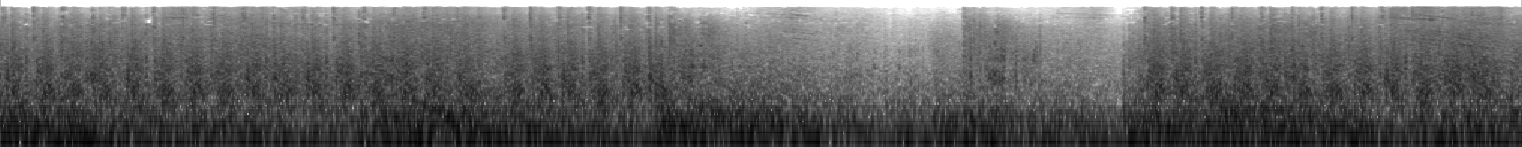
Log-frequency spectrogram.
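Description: A vehicle engine roars steadily.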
